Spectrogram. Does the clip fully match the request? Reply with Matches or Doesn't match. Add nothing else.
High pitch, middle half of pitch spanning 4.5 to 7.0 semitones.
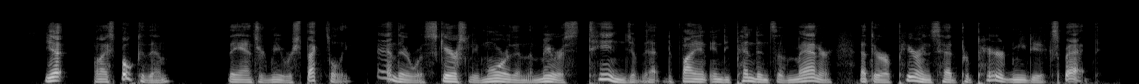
Doesn't match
